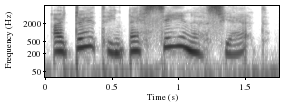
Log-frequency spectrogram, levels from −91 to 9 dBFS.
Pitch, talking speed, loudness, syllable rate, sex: 270 Hz, 240 wpm, -18 LUFS, 5.0 syllables/s, female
